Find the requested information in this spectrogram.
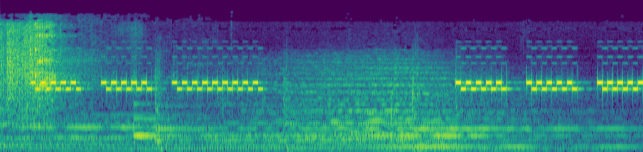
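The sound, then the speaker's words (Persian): A telephone rings with repeated bursts of bright electronic trilling beeps in paired groups, playing over steady background music. “بهت زنگ میزنن، تلفنو جواب بده.”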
